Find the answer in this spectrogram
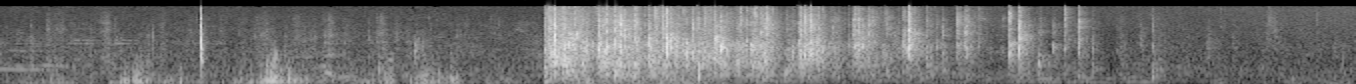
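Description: Faint voices, then about three and a half seconds in a sudden loud burst of crowd noise from the assembled schoolchildren, with many quick sharp sounds in it, fading away after about three seconds.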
